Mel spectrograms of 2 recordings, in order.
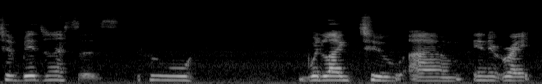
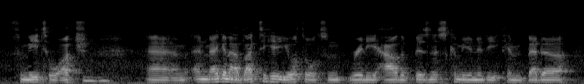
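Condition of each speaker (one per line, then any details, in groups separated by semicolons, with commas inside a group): Cerebral palsy; from birth
No condition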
